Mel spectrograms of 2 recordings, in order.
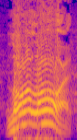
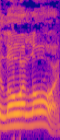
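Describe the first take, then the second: First: Loud, laughing mock plea; pleading Lord Lord. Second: Said in the usual way. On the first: Sinners pleading at judgment, loud and laughing. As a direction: cry it out like a desperate sinner. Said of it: "they're gonna double up on the Lord". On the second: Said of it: "they will say".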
